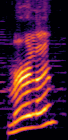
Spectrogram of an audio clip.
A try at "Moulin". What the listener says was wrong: No, Merlin. Merlin. There's an O in there.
